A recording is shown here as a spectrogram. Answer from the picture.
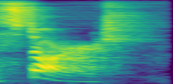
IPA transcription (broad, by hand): stɑɹt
